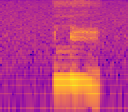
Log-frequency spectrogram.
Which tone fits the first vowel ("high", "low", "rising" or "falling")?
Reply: falling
